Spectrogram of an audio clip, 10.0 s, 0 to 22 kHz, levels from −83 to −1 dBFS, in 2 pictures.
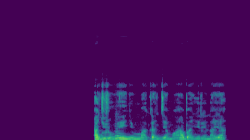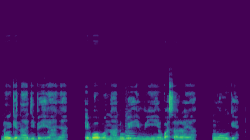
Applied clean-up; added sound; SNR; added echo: none; Bowed string instrument; 13 dB; none.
